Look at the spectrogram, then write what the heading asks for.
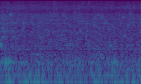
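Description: Water dripping and trickling through drilled holes in a homemade pond shower over floating media, a steady, even spatter heard alone without a break.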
